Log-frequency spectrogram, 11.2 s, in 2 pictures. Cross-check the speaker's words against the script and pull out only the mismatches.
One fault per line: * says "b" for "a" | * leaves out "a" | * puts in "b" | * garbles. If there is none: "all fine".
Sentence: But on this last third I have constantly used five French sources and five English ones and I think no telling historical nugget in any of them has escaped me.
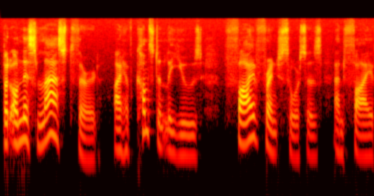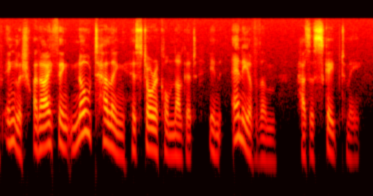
* leaves out "ones"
